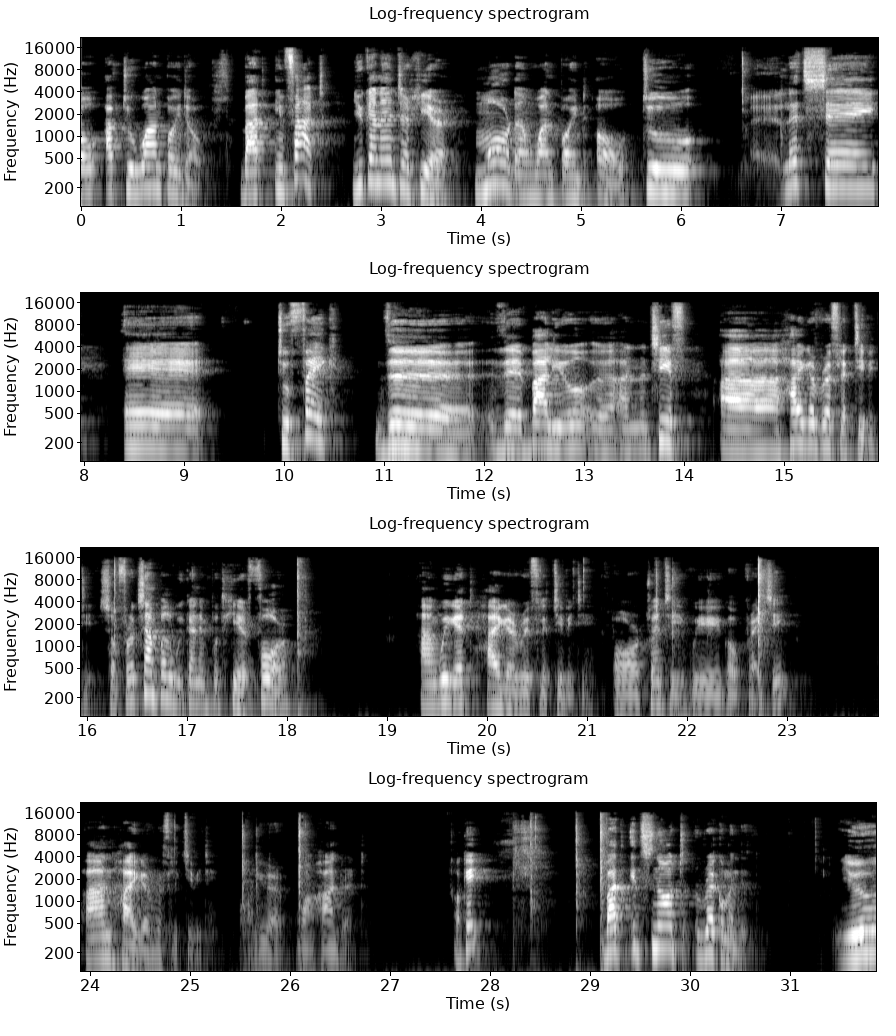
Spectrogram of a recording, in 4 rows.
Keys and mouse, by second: 16.3 click, 17.3 4, 18.1 Return, 20.9 click, 21.6 2, 21.8 0, 22.7 Return, 24.9 click, 25.5 1, 25.6 0, 25.7 0, 26.1 Return, 28.4 click, 28.8 1, 29.1 Return.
